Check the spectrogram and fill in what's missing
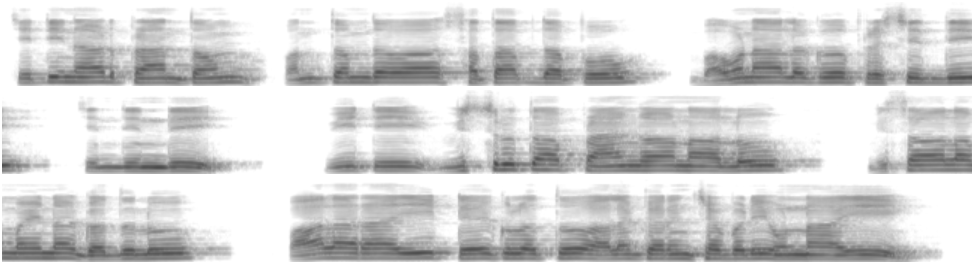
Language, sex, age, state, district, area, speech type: Telugu, male, 30-45, Andhra Pradesh, Sri Balaji, urban, read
